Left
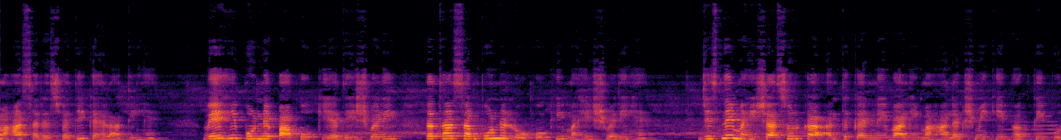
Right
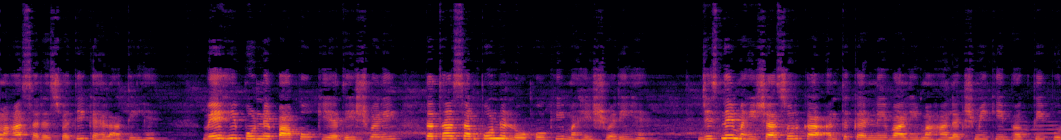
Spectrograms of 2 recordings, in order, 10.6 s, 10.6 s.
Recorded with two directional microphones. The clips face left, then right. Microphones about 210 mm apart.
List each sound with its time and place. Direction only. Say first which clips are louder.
0.0 s a woman's voice: right 3 dB; 25° right (ahead or behind)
